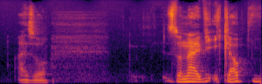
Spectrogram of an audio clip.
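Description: A dark, mellow, somewhat breathy voice at a fairly quick pace, with ordinary pitch variation. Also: man. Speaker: podcast co-host, cancer patient. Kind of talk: casual chat. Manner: halting.

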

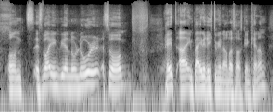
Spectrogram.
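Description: Fairly quick in pace, a man talks at a fairly high pitch. His pitch variation is ordinary. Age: 20s. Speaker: stadium announcer and event host. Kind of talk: casual interview.

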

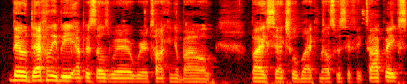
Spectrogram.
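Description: In a very clean recording with a silent background, a man of medium pitch speaks very fast with fairly even intonation and big swings in loudness. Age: 30s. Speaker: podcast co-host. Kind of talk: casual chat.

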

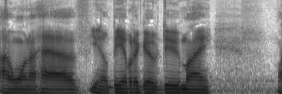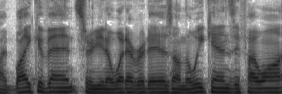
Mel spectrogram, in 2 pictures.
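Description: A man with an American accent speaks very fast at a fairly low pitch. His loudness stays very even, and his intonation is fairly even. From Pennsylvania. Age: 30s. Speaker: business consultant and endurance athlete. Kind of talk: casual interview.

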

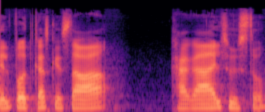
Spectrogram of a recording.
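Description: At a fairly slow pace, a woman speaks with a fairly low pitch. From Cali, Colombia. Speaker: podcast host. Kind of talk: solo reflective monologue. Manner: hesitant, many fillers and repetitions.

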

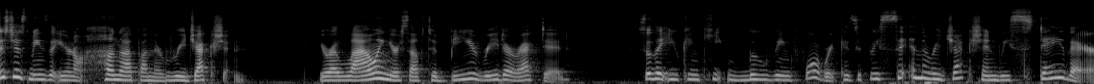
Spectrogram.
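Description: In a very clean recording with a silent background, a woman uses an ordinary speaking voice at medium pitch, moving at a moderate pace with lively intonation. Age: 40s. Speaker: health and wellness coach. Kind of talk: solo podcast monologue. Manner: warm, earnest.

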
